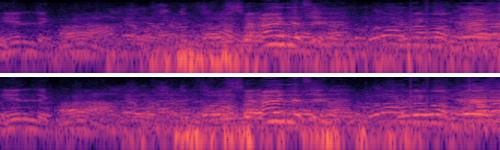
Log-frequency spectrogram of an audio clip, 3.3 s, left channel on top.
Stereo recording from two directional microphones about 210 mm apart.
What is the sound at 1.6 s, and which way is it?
Speech, 5° right (ahead or behind).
